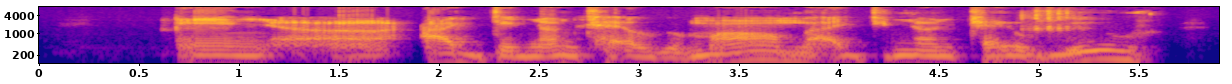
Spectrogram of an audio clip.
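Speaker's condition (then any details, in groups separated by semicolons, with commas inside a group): Cerebral palsy with speech impediment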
